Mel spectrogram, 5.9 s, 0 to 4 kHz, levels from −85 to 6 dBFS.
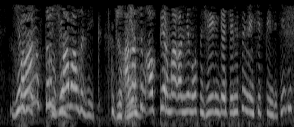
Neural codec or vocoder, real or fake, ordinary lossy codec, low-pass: none; real; MP3, 16 kbps; 3.6 kHz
